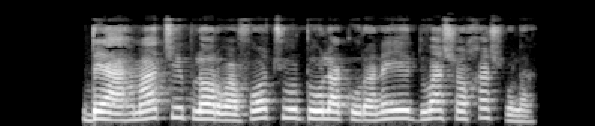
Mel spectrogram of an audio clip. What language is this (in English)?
Pashto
